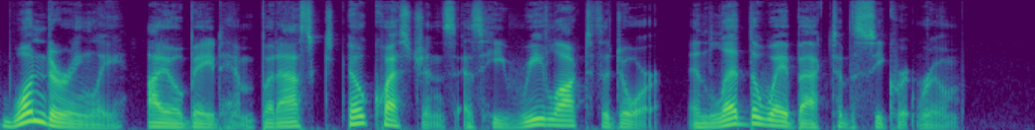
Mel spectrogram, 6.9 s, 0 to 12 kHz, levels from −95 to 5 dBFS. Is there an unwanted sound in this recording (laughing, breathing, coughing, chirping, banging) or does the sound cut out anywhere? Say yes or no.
no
